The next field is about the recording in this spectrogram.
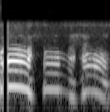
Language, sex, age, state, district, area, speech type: Santali, male, 45-60, Odisha, Mayurbhanj, rural, conversation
